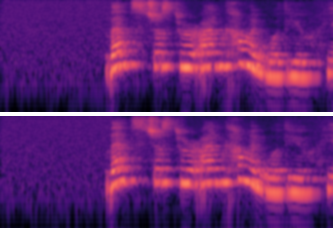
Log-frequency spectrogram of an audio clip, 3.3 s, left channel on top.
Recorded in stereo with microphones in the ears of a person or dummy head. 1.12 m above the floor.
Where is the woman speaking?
5° right (ahead or behind), 1.5 m.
